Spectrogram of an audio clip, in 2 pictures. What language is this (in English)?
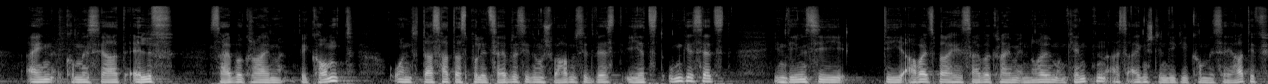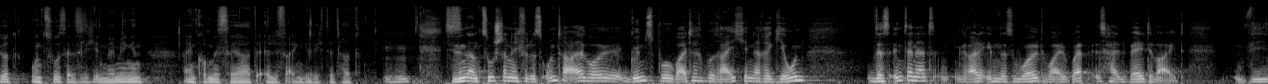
German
